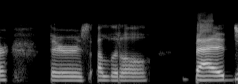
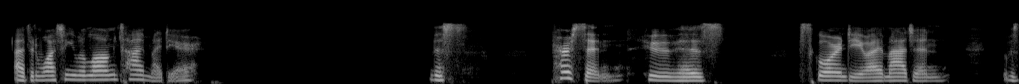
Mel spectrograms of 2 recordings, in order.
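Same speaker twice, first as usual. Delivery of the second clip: very deep, comforting, soothing voice; 3 dB quieter than usual. Voicing a handsome priest greeting a scorned woman: very deep, comforting voice. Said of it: "in a very deep and comforting voice".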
